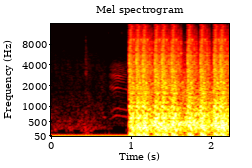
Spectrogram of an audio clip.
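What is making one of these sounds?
A rifle fires a rapid burst of loud shots close by.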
